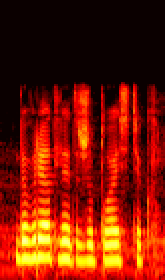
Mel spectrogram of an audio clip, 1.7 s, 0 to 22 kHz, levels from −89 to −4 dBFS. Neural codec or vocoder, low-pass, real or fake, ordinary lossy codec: none; 7.2 kHz; real; none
